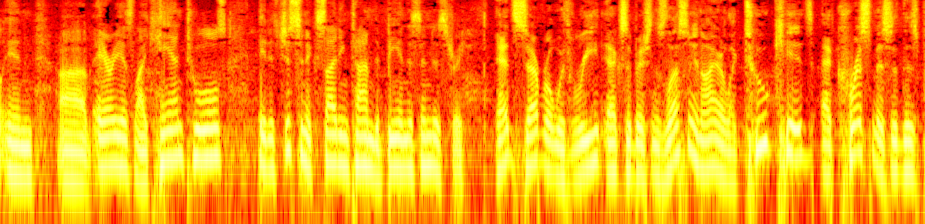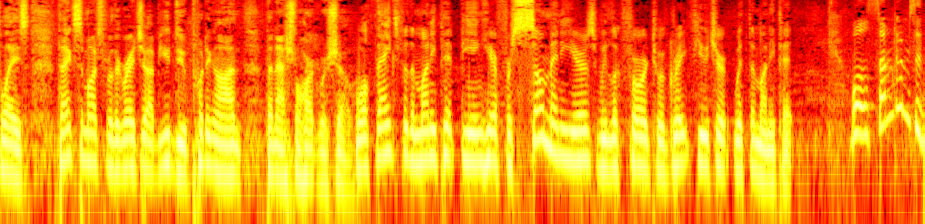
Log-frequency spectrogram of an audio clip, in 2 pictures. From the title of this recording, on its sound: We are coming to you from The National Hardware Show in Las Vegas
